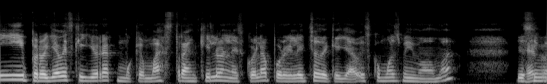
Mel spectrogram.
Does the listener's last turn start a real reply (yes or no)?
no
